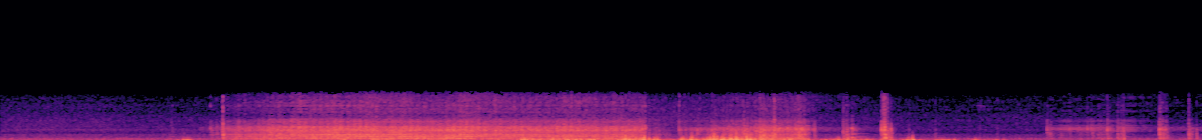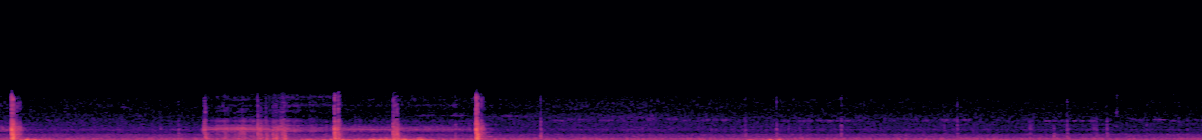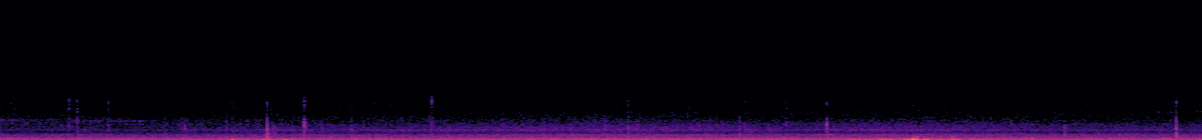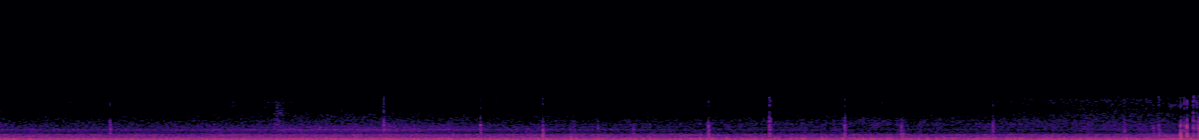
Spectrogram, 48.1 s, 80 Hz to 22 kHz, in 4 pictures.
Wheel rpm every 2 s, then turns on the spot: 0, 20, 30, 10, 0, 0, 0, 0, 0, 0, 0, 0, 0, 0, 0, 0, 0, 0, 0, 0, 0, 0, 0, 0.
6-8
